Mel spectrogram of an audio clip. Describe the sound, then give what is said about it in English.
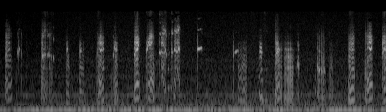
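A juvenile songbird practises its still-unpolished song: many short, squeaky chirps and warbling notes, uneven in pitch and rhythm, over a faint steady low hum. “that was a juvenile songbird, just still a little bit rubbish at singing.”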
